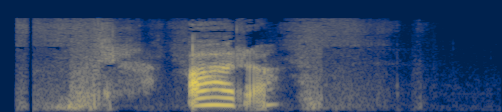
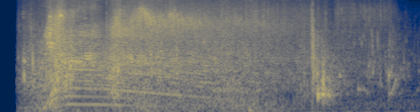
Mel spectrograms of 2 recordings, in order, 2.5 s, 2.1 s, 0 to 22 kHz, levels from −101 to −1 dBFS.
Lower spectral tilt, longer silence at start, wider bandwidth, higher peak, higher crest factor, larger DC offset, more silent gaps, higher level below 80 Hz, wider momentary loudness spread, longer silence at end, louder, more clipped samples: first, -4 dB/octave vs 1 dB/octave; first, 0.3 s vs 0.1 s; second, 11.5 kHz vs over 20 kHz; about the same, 0 dBFS vs 0 dBFS; about the same, 26 dB vs 24 dB; neither; neither; second, -74 dBFS vs -56 dBFS; first, 22 LU vs 14 LU; first, 0.95 s vs 0.1 s; about the same, -20 LUFS vs -20 LUFS; neither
